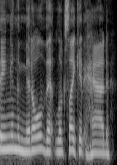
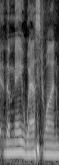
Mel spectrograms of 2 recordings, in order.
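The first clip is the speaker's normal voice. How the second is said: ordinary delivery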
